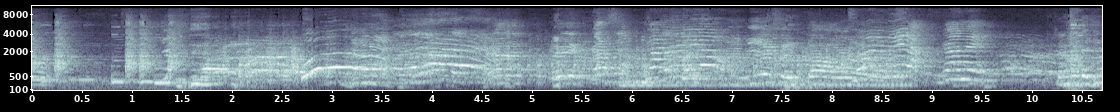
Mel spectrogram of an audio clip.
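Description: A group of young people sing along loudly.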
